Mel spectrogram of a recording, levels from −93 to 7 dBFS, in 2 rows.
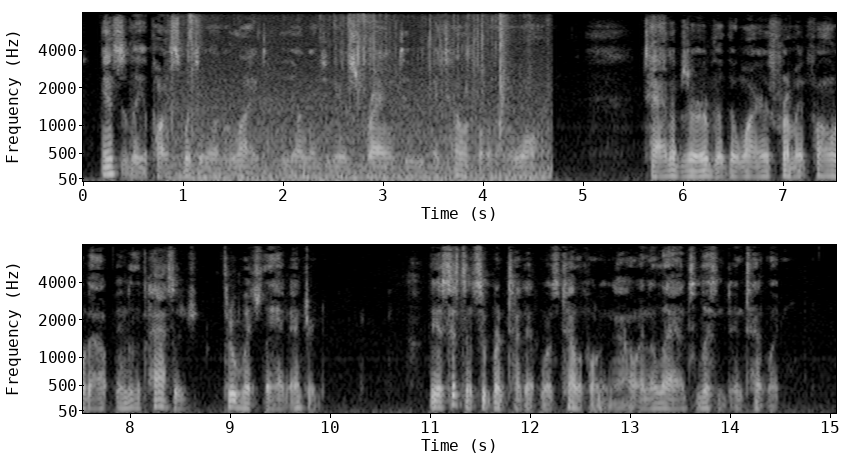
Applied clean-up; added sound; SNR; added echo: none; Crack; 4 dB; none.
